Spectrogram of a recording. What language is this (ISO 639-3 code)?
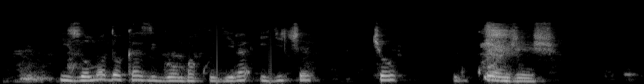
kin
